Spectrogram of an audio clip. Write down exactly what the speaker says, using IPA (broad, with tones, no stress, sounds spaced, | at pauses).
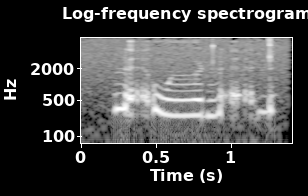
ɳ ɛ̰˥ w ɯː˩ ɖ ɳ ɛ̰˥ ɖ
